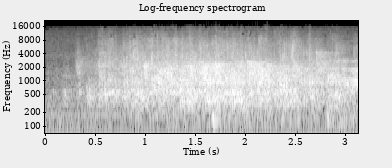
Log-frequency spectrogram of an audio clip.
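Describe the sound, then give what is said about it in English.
An audience breaks into applause after being asked to clap if they like going to the movies, building quickly from a few scattered claps into steady, dense clapping that holds at a moderate level for a few seconds. “Now, I want you to clap if you like to go to the movies.”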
